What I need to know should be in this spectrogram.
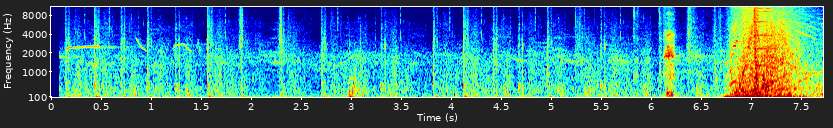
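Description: Footsteps patter quickly over stone.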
